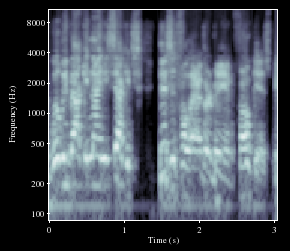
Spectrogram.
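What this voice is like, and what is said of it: Exaggerated radio announcer voice. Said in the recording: “big time radio voice”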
